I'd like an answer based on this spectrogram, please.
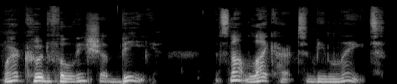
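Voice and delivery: soft-voiced, waiting doctor; understated worried professor voice; impatient doctor character. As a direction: wonder quietly to yourself, in character. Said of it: "Good voice, [name]".

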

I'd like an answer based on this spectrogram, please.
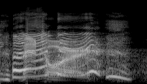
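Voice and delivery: high announcer call collapsing into laughter; cracking up. Real, not acted. Host botching the roster read, laughing. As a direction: lose it laughing mid-name.

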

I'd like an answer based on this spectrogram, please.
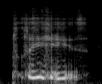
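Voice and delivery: whispered blubbering plea. Acted. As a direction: beg through tears. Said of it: "I said, blubbering".

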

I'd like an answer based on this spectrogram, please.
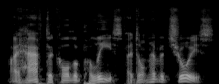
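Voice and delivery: insist, voice climbing in distress; upset insistence. Acted. Heather tells Snowman about the police, upset insistence.

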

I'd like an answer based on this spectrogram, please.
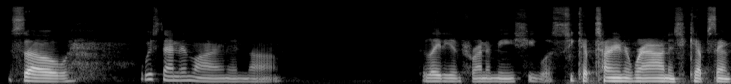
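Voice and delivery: usual speaking voice

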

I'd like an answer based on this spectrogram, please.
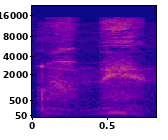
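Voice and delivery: a breathy whispered aside after the sip; whispered oh man. Real, not acted. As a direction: whisper it to yourself, savoring. Savoring a strong whiskey sip.

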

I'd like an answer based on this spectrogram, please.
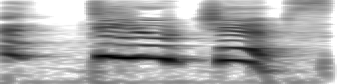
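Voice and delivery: put-on high, loud squeal of toddler delight; excited child. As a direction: imitate a thrilled little kid. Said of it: "when she gets to be excited".

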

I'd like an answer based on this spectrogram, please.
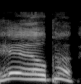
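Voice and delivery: high chanted name like a crowd; crowd screaming. Retold or imitated. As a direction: imitate a whole crowd chanting. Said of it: "the whole crowd started screaming".

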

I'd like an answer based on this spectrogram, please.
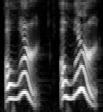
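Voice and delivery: high, loud repeated alert; urgent alarm call. A narrator's reading. Firehouse alarm warns the crew, urgent high call.

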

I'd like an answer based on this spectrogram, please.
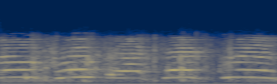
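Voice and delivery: scared plea. Acted. Captain in water, can't swim.

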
